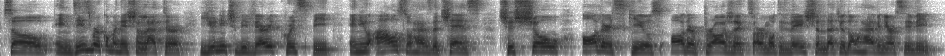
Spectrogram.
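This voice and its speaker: Male co-host and career coach, Brazilian accent, slightly high voice, non-native English phrasing, explainer-video delivery. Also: unhurried, few pauses. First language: Portuguese. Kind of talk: explanatory video guide to camera.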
